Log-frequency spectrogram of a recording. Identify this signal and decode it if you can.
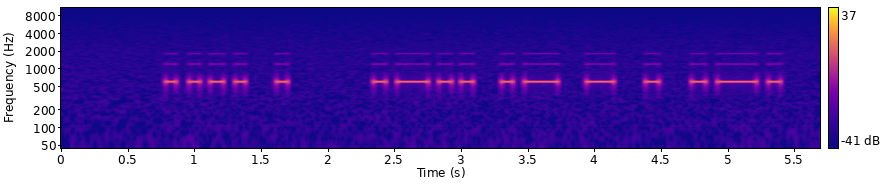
Morse code, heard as a keyed tone, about 14 wpm, 610 Hz. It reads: HE LATER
